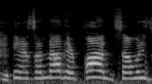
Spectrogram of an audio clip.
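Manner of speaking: high, loud laugh into the words; laughing at own pun. Real, not acted. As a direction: crack up at your own joke.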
